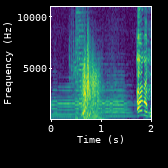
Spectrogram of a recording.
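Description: Cartoon background music holding a steady chord, with a dull thunk sound effect about half a second in; a voice says a word near the end.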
